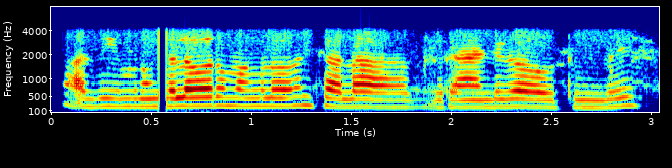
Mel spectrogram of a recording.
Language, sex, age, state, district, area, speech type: Telugu, female, 18-30, Andhra Pradesh, Vizianagaram, rural, conversation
